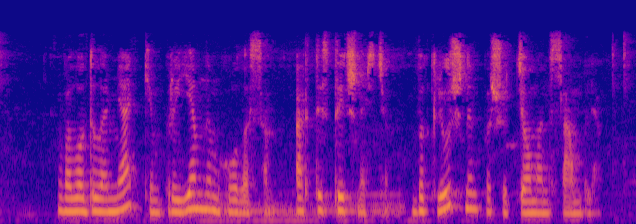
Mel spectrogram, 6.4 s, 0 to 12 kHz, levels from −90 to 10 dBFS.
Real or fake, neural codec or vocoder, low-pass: real; none; 7.2 kHz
